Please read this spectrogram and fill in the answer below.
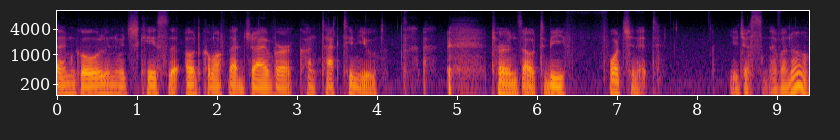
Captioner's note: haha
